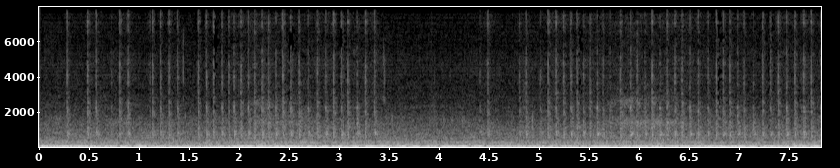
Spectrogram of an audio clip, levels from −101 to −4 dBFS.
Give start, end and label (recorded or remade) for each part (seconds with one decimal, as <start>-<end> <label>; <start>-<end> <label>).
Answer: 0.0-1.1 remade; 1.1-1.9 recorded; 1.9-7.8 remade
